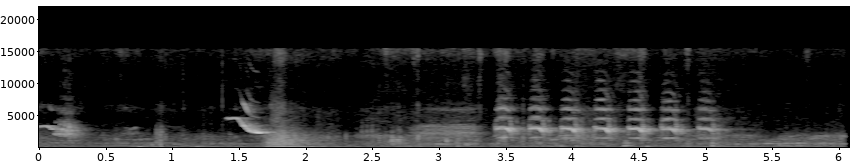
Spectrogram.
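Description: Birds calling: a short falling call at the start, a louder call sliding steeply down in pitch about a second and a half in, then a quick run of about eight repeated chirps, roughly five a second, from about three and a half seconds in.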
